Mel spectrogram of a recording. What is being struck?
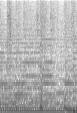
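Nothing is struck.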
